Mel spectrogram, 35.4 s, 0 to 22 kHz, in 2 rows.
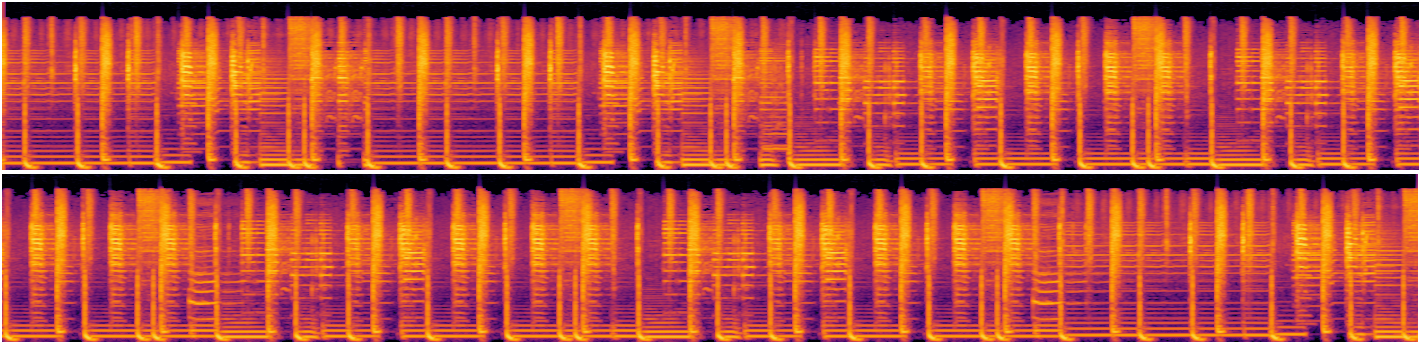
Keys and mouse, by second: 2.0 ctrl+alt+click, 3.2 alt+click, 5.3 typing, 6.6 alt+click, 12.6 double click, 15.2 alt+click, 20.5 typing, 21.8 alt+click, 21.9 alt+double click, 24.9 typing, 26.0 typing, 27.6 typing, 27.8 alt+shift+click, 29.3 typing, 31.9 double click.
